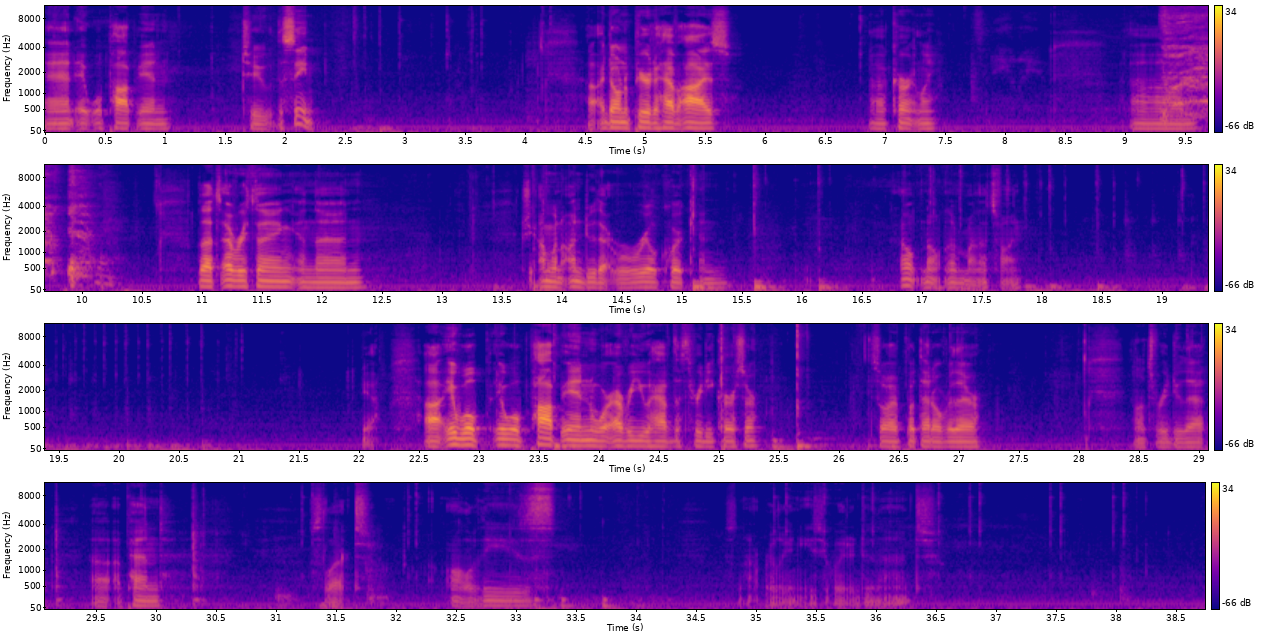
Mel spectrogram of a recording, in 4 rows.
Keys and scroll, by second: 13.6 super+z, 14.8-15.9 typing, 17.1 shift+super+z, 17.6 super+z, 17.8-20.3 typing, 23.4 7, 25.2-25.9 typing, 33.1 Down.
